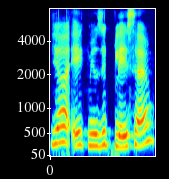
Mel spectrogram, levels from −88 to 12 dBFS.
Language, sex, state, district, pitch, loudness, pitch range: Hindi, female, Bihar, Samastipur, 265 Hz, -12 LUFS, 245-305 Hz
